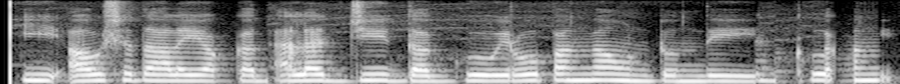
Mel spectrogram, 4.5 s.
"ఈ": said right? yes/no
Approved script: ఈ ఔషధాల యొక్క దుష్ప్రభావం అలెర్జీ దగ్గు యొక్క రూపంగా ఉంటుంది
yes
